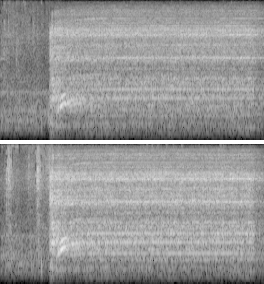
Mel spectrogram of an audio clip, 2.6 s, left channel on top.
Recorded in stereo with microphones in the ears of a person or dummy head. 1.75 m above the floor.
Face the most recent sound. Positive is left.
turn(degrees=-20)  # may be behind; listen again after turning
